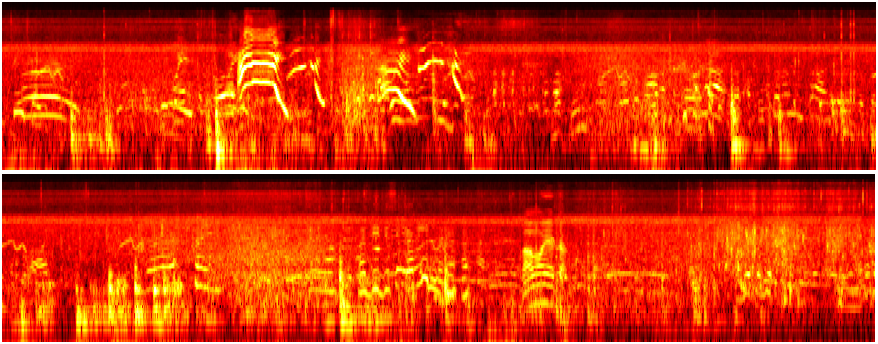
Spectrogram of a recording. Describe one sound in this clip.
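Water splashes and laps against a small boat.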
